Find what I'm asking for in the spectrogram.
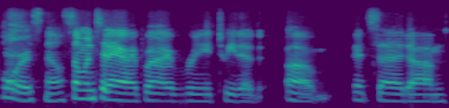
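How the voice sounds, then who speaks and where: A woman chatting casually as a podcast guest. She talks with animated, giggly energy and often restarts her words. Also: on the low side, takes it slowly, vocal fry. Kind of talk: casual chat.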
